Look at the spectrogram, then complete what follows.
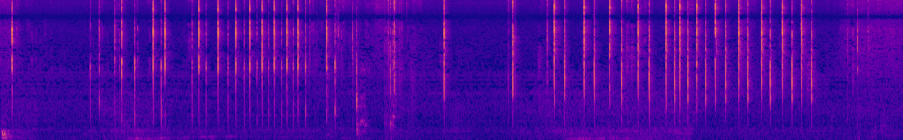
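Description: Plastic buttons on electric heating-pad hand controllers clicking as they are pressed over and over: two quick runs of sharp clicks, about three a second, with a short pause between them.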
